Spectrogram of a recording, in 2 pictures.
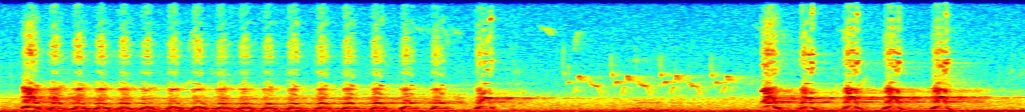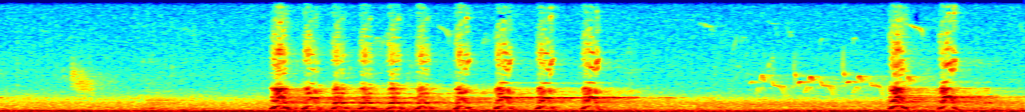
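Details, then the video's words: Nuisance barking from a dog: rapid bursts of sharp, harmonic barks in runs of several seconds, broken by pauses, with faint bird chirps between bouts and a steady low rumble of background noise. "Nuisance barking again."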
